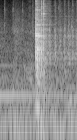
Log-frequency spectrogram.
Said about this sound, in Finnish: Aivan kuten tekee Barcelonan ramplalla seisova roomalainen pronssipatsas, joka heilauttaa kättään, kun maassa olevaan kuppiin kilahtaa kolikko.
